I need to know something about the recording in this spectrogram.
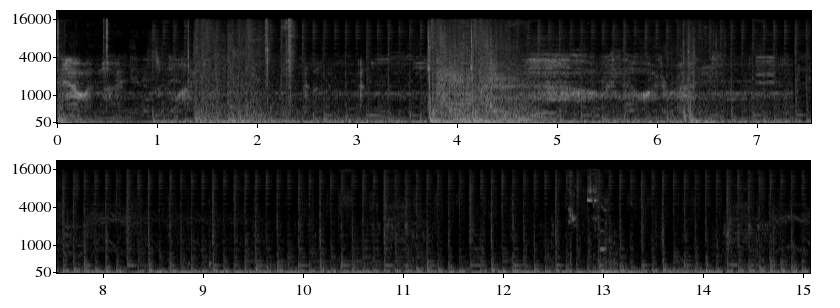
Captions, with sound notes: - Now I'm not in supply. (gunshots)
